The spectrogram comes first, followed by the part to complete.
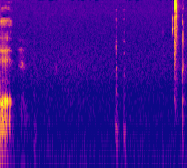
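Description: A woman's voice finishing a word, then near silence with two faint, short clicks about one and a half seconds in.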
